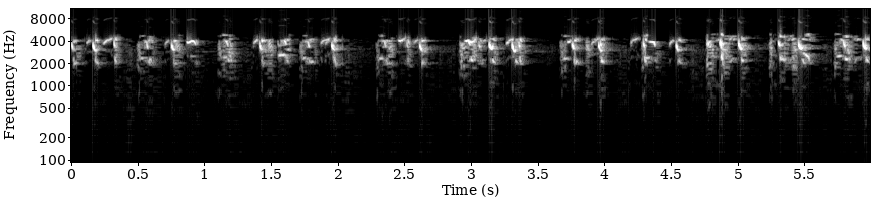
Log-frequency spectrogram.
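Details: Peregrine falcon pair courting at their UC Berkeley nest site, California, on 14 February 2024, touching bills. Harsh, scratchy call notes come in clusters of two or three, repeated steadily about every half second.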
